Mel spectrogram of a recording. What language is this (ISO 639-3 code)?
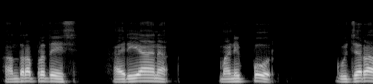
mal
